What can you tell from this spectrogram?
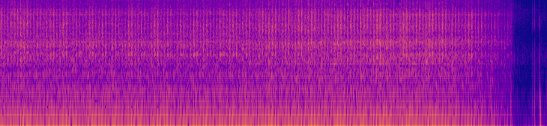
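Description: Universal farm tractor's diesel engine running steadily, then cutting off abruptly near the end.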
